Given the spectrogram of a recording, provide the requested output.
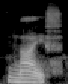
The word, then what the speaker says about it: knife: Number 4, knife with a K, with a silent K.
